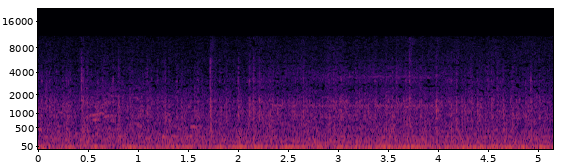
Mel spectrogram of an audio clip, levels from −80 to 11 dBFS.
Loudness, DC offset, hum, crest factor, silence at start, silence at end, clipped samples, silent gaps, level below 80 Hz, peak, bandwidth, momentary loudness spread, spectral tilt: -38 LUFS; under 0.1%; none; 16 dB; 0 s; 0 s; under 0.1%; none; -38 dBFS; -20 dBFS; 11.5 kHz; 2 LU; -5 dB/octave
